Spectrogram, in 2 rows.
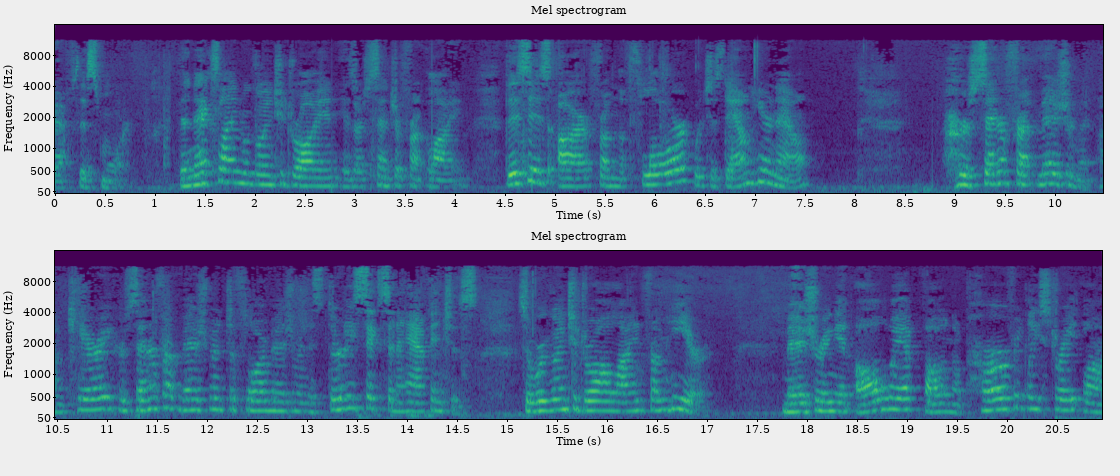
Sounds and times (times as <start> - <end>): Speech: 0.0 - 7.6, 8.9 - 17.1, 17.8 - 20.9.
